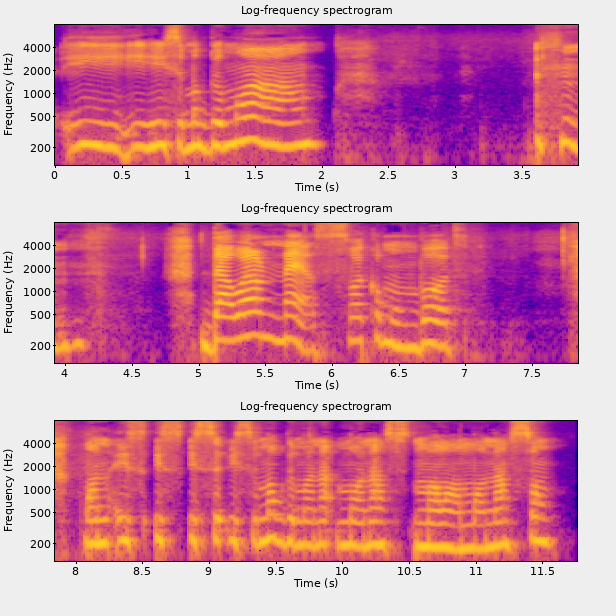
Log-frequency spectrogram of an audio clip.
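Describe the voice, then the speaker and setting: Woman livestream host, unhurried, mid-pitched, chatty, drifts between English and French, laughs easily, phone mic at home. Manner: switches between English and French, repeats words, laughs often. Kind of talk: casual livestream chat. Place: home, at night.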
